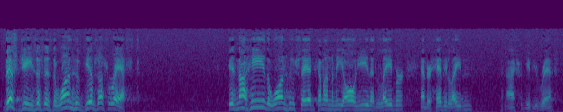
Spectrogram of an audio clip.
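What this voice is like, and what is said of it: Oklahoma accent. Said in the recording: “This accent's not bothering you, is it? This Oklahoma accent?”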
